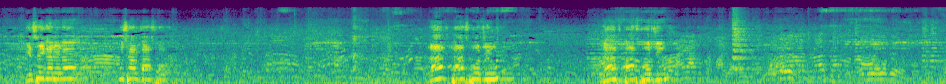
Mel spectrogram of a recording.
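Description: A man speaks into a microphone over a loudspeaker, calling out with animation.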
